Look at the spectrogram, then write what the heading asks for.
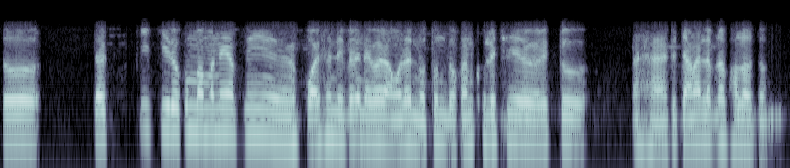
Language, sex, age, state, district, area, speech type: Bengali, male, 18-30, West Bengal, Murshidabad, urban, conversation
